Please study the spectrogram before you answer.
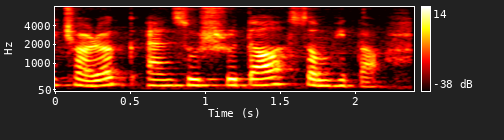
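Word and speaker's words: Charaka: आपकी बुक में चरक दिया हुआ है, लेकिन that is एन S miss pronunciation. It is actually चरक and Sushruta Samhita.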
